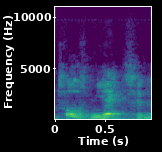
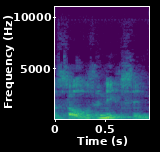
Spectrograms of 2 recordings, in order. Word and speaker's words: Solzhenitsyn: I read the two books by Solzhenitsyn, is the proper way to pronounce it. Alexander Solzhenitsyn, we'd call him in the West.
